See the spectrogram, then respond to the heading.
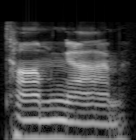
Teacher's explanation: Tamngan, flat tone. Both halves of that word.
